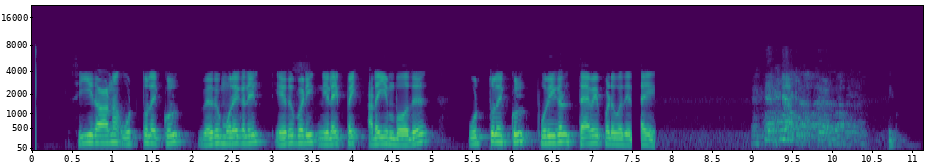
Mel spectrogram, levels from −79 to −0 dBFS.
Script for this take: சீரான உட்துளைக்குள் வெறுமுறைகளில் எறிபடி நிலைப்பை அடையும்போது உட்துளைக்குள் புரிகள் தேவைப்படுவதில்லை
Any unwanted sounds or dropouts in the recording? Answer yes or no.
yes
